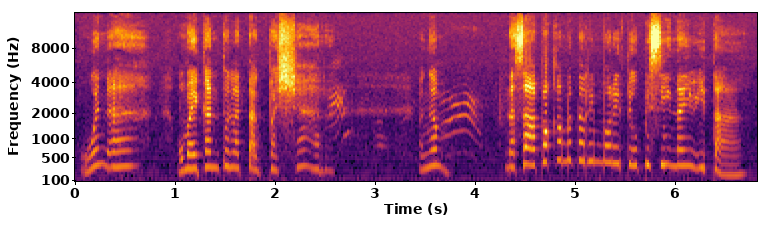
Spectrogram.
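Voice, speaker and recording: A woman's voice: very high voice, animated, moderate pace, a little hiss or hum. A woman playing a worried wife and mother in an audio drama, speaking in an emotive, sighing way. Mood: suspicious. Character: suspicious, worried wife and gentle mother of young children. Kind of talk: Ilocano audio drama acting.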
